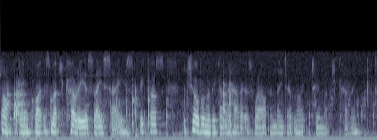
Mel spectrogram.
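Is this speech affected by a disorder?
No.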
